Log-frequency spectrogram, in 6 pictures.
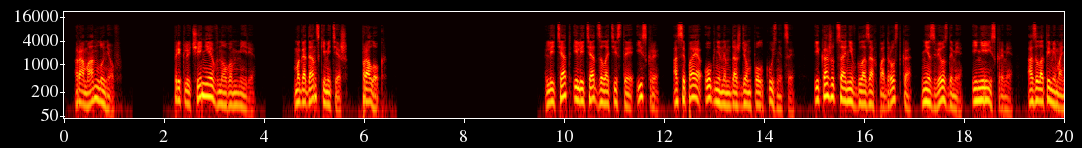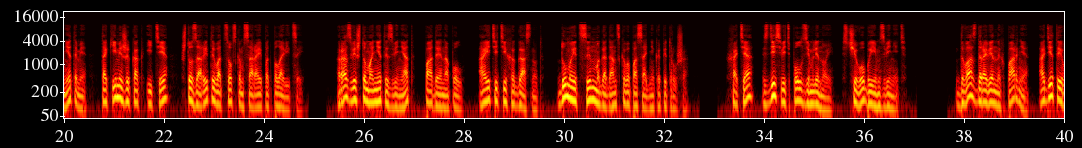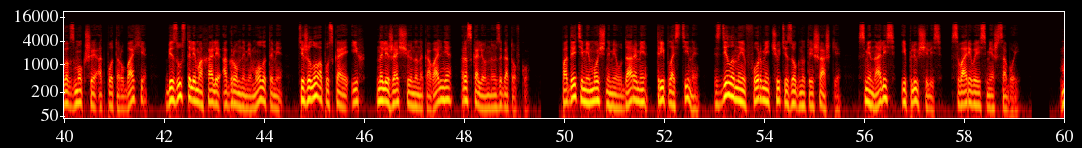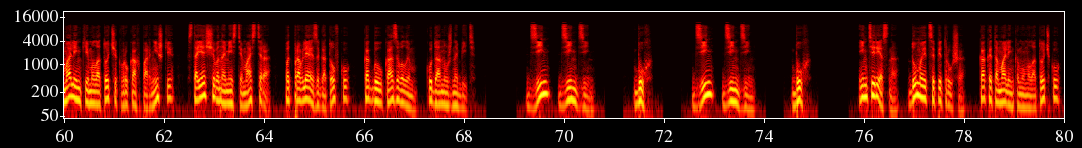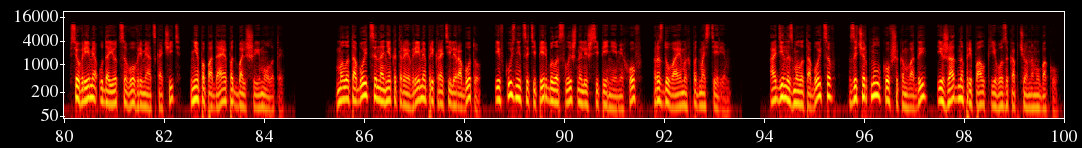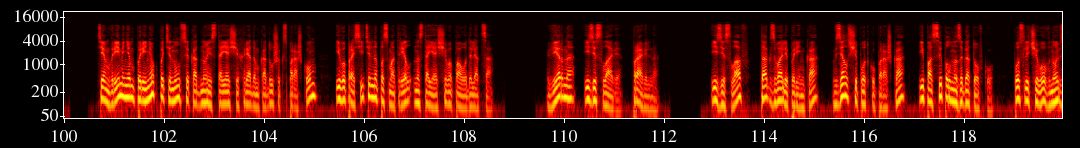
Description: Аудиокнига Приключения в Новом мире. Магаданский мятеж | Библиотека аудиокниг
